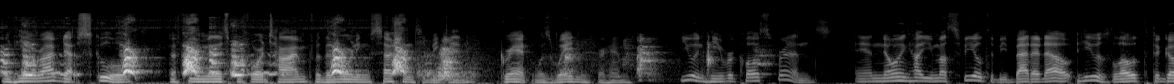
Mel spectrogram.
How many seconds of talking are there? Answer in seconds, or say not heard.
12 s.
